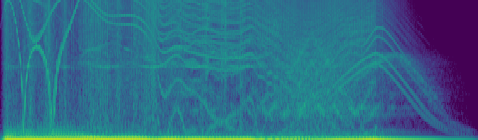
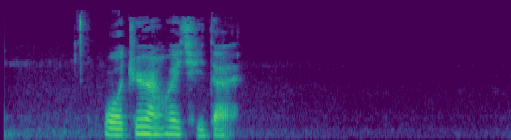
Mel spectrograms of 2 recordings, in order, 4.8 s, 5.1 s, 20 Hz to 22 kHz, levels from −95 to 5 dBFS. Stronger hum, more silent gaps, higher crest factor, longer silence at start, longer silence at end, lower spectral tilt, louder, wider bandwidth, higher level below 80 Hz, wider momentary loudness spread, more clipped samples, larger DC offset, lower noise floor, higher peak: neither; neither; second, 8 dB vs 22 dB; second, 0 s vs 0.8 s; second, 0.35 s vs 2.75 s; about the same, -4 dB/octave vs -4.5 dB/octave; first, -16 LUFS vs -22 LUFS; first, over 20 kHz vs 14.5 kHz; first, -8 dBFS vs -68 dBFS; second, 10 LU vs 15 LU; neither; neither; second, -34 dBFS vs -77 dBFS; first, 0 dBFS vs -6 dBFS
